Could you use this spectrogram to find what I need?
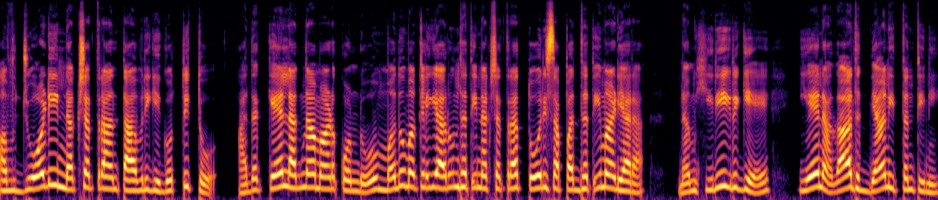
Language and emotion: Kannada, surprised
